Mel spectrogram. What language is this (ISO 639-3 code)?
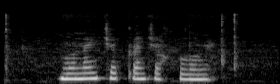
qxu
